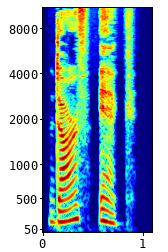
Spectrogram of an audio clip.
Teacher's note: Say Darf. with a clear F, then the soft German Ich. sound, like air slipping over your tongue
